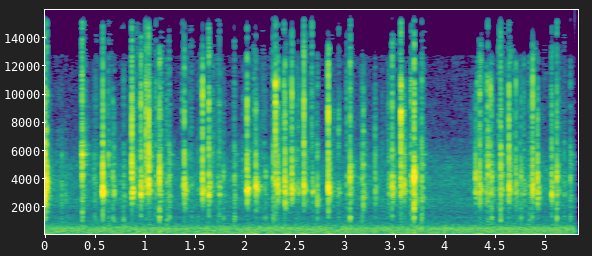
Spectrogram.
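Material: Plastic.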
